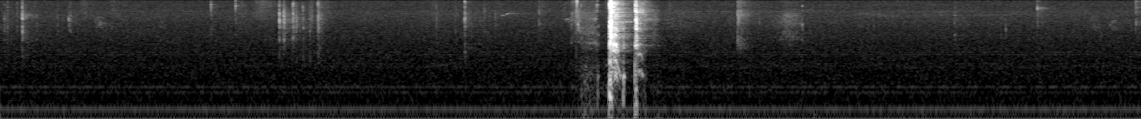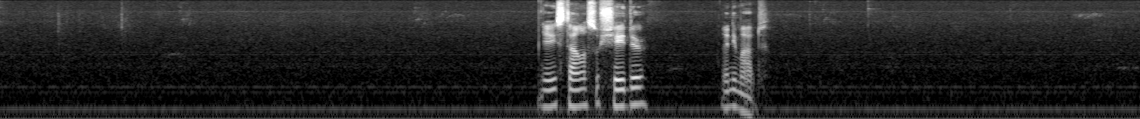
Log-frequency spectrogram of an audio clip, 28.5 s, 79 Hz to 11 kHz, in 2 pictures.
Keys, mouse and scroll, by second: 0.0-0.8 typing, 2.6 click, 3.3-4.2 typing, 5.6 Return, 12.9-14.3 middle drag, 14.9 ctrl+s, 25.1-28.5 drag.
